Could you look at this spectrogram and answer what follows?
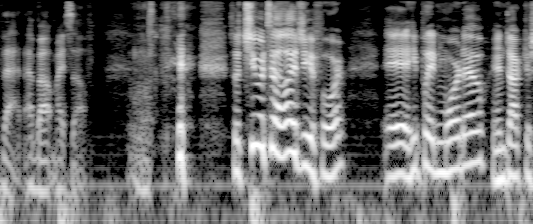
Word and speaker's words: Chiwetel Ejiofor: it and I like that about myself so Chiwetel Ejiofor he played Mordo and dr.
